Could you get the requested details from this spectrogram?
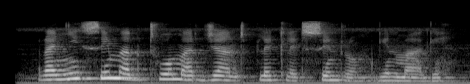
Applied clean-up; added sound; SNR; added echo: none; none; none; none.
